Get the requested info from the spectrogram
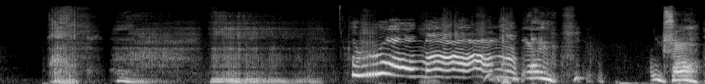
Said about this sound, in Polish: …, chrapiesz. Ja nie chrapię. A, to ja chrapię i jak głośniej chrapnę, to się budzę.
